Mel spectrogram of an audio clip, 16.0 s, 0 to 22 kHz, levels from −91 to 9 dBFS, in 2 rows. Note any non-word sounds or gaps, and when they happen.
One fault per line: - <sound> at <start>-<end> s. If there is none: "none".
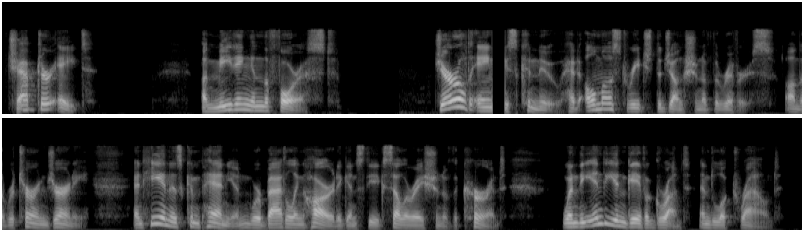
- dropout at 4.9-5.0 s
